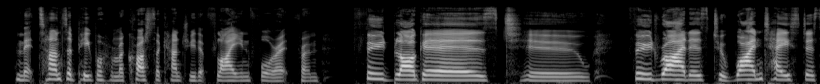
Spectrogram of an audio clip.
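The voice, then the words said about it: Hoarse voice. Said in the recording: “As you can hear, I'm a little bit hoarse still because it's been so busy, because Monday night really drained me.”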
